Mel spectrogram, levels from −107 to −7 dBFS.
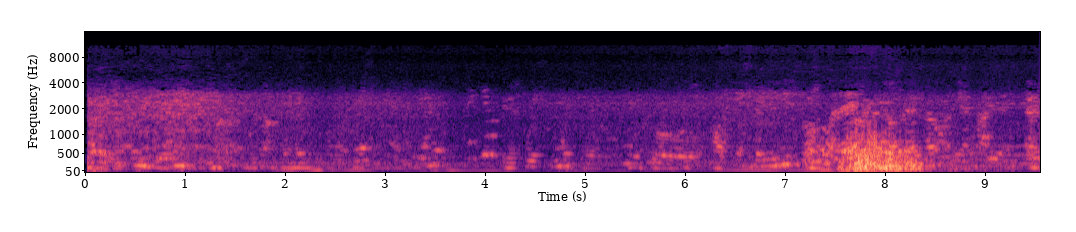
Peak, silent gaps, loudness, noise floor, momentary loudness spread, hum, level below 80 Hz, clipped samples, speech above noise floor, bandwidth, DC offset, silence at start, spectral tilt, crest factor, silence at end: -14 dBFS; none; -35 LUFS; -58 dBFS; 25 LU; none; -50 dBFS; under 0.1%; 20 dB; 11 kHz; under 0.1%; 0.05 s; -9 dB/octave; 24 dB; 0 s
